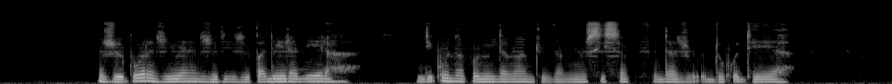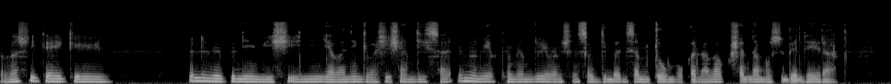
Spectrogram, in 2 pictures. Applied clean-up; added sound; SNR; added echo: neural diffusion model UNIVERSE++.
